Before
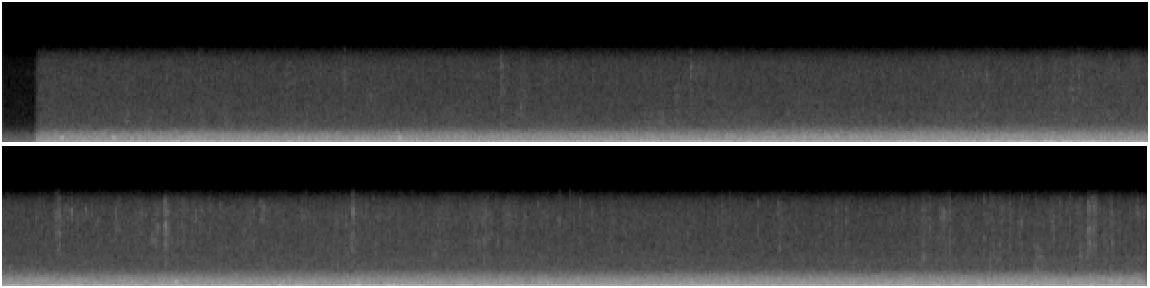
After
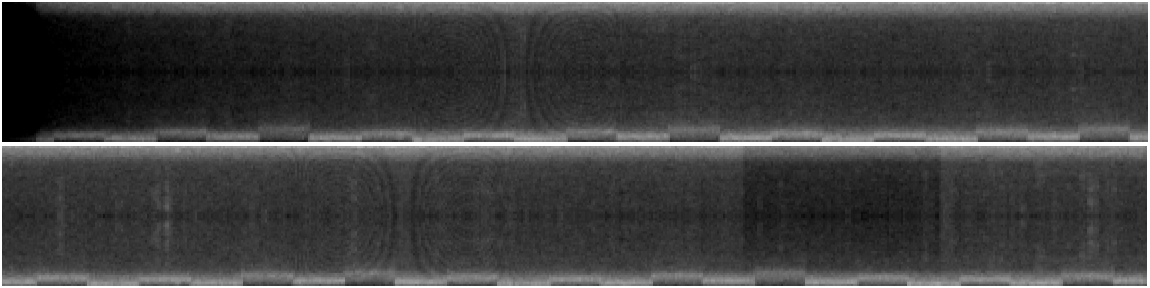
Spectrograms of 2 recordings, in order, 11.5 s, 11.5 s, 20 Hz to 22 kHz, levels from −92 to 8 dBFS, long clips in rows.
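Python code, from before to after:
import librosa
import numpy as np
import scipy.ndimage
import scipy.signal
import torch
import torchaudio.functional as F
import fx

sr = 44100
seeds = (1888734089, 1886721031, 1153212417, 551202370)

y = fx.fade_in_head(x, sr, length_s=2.59)
y = fx.chorus_voices(y, sr, voices=2, hz=0.97, base_ms=14, depth_ms=3.0, mix_pct=55)
y = (np.kron(scipy.signal.resample_poly(y, 1, 2), np.eye(2)[0]) * 2)[:len(y)]
y = fx.tilt_eq(y, sr, slope=-1.5, at=(9.43, 10.42))
y = fx.filter_held_highpass(y, sr, hz=3.9, low_hz=540.0, high_hz=2200.0)
y = y * 10.0 ** (-4.5 / 20.0)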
